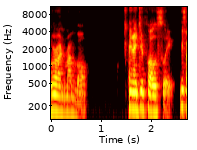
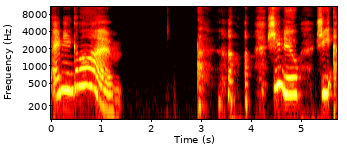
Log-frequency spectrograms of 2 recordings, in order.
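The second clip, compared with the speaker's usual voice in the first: incredulous; 9 semitones higher, slower than usual. Real, not acted. Disbelief at her excuses.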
